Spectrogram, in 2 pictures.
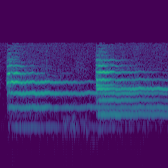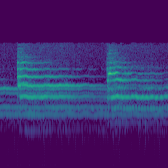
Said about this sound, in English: Yes, there's the clock in Glen Falls Town Hall, telling us it's time for Rinsel's story of Big Sister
